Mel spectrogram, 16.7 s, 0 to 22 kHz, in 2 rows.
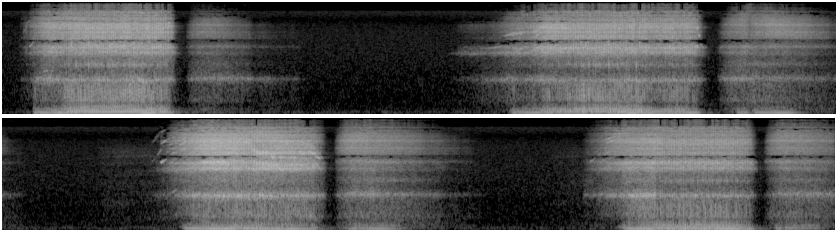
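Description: Loud, rumbling snores repeating about 13 times a minute, each breath with a brief break and a quieter tail; ordinary snoring.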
